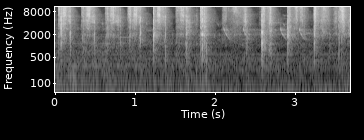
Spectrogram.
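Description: Oracle cards get shuffled and drawn by hand, a quick run of crisp, papery riffles and flicks in uneven bursts, close and fairly quiet with no talking.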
